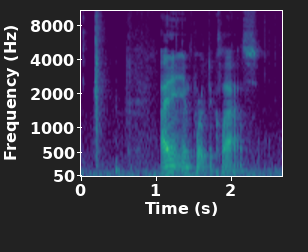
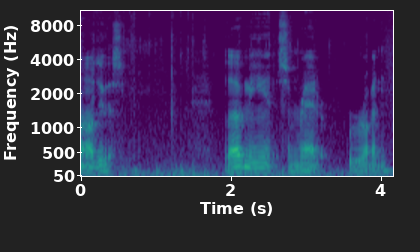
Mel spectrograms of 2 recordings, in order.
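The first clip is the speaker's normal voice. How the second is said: ordinary talk, nothing marked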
